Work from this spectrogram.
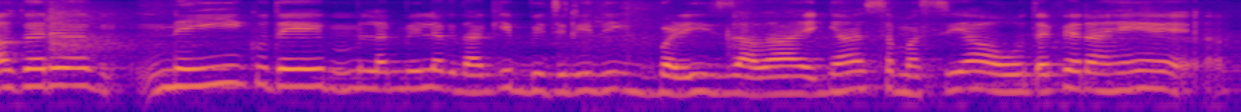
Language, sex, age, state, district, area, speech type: Dogri, female, 30-45, Jammu and Kashmir, Jammu, urban, spontaneous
